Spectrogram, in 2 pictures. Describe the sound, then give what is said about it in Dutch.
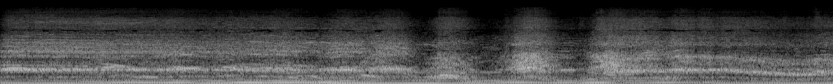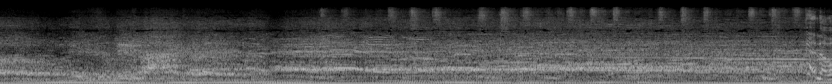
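A large festival crowd chants and sings together in unison for an encore, trying to bring the DJ back to the turntables after the last track, loud and continuous, with scattered whoops and shouts rising over the dense roar of many voices. “Ze gooide hun eigen zangkunst in de strijd om Peggy weer achter de draaitafels te krijgen voor een toegift”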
